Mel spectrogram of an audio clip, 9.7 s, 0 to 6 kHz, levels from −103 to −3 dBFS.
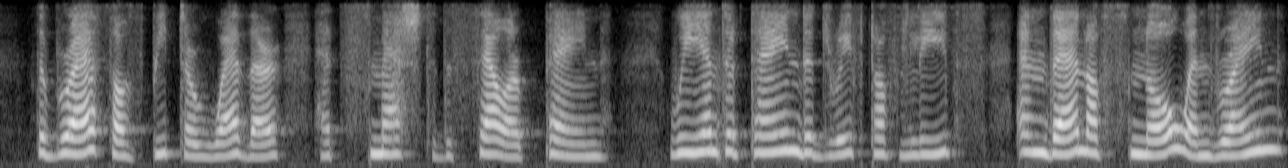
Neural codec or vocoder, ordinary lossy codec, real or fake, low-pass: none; Opus, 24 kbps; real; 5.4 kHz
